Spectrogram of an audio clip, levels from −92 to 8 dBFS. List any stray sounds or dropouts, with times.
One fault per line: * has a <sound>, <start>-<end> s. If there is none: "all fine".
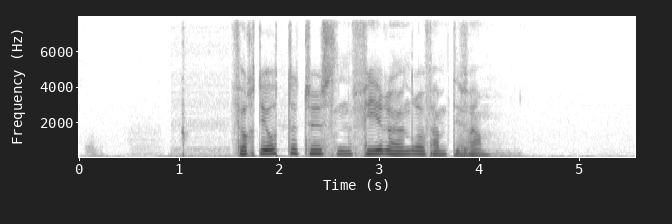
* has a whoosh, 1.0-1.1 s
